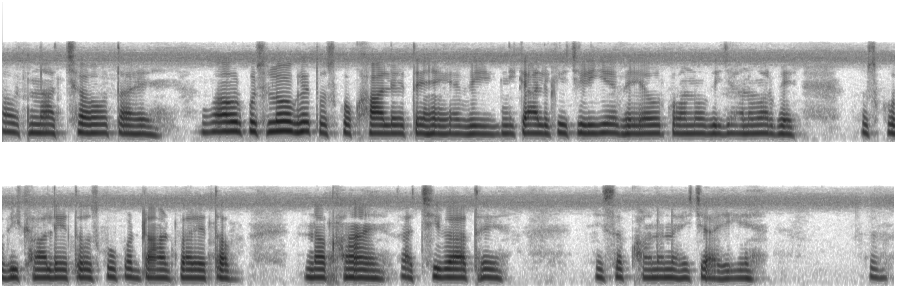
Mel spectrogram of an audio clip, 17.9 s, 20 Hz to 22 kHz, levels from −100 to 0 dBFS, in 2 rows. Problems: constant background noise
